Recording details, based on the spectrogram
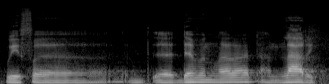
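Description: A man, answering interview questions in halting, simple English with many fillers. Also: deep voice, little pitch movement, darkish tone, a little hiss or hum. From Cameroon. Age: 20s. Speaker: guest arm wrestler.

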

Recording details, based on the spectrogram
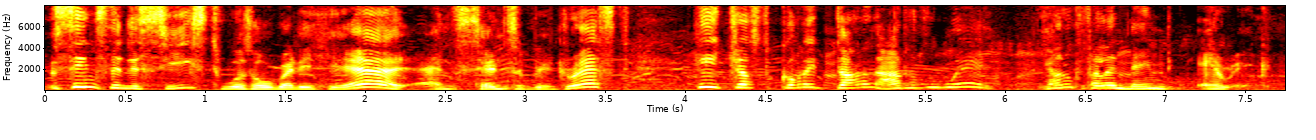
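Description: A British actor playing a cheerful, oblivious funeral officiant in an audio sitcom, rambling on breezily. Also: male voice, high voice, big pitch swings, moderate pace, sharp tone, exaggerated voice. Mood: breezy, cheerful.

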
